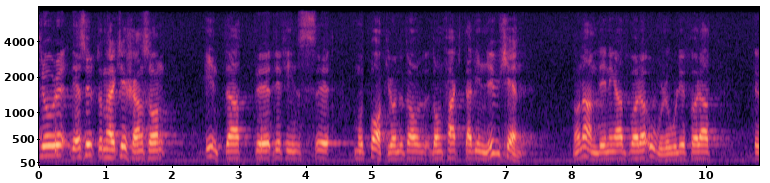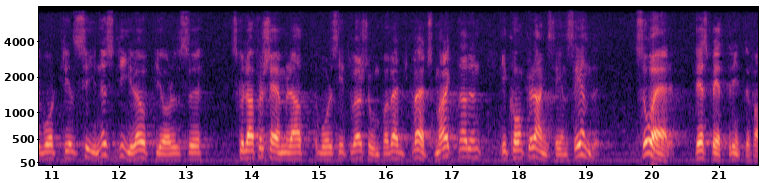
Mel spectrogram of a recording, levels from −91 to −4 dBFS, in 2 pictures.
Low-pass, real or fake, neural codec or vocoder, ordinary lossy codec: 7.2 kHz; real; none; AAC, 32 kbps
